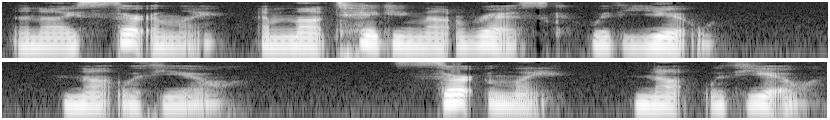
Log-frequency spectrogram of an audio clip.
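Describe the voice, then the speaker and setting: Woman voicing a slow, creaky, commanding vampire woman. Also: lowish voice, a little mellow, no room sound, rough recording. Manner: measured, deliberate, formal phrasing. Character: protective, controlling century-old female vampire, calm and firm. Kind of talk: scripted ASMR audio roleplay.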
